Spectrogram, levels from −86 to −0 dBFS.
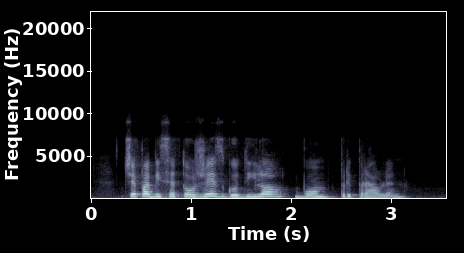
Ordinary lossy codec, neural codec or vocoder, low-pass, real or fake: Opus, 32 kbps; none; 7.2 kHz; real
